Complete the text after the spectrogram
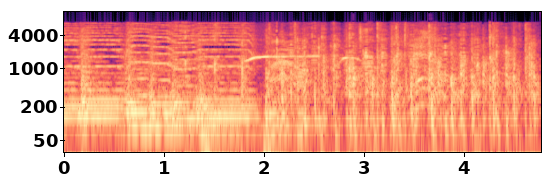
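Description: A sustained, tonal passage ends about two seconds in, giving way to dense, crackling clapping from an audience, with a brief high whistle rising above the steady applause.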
